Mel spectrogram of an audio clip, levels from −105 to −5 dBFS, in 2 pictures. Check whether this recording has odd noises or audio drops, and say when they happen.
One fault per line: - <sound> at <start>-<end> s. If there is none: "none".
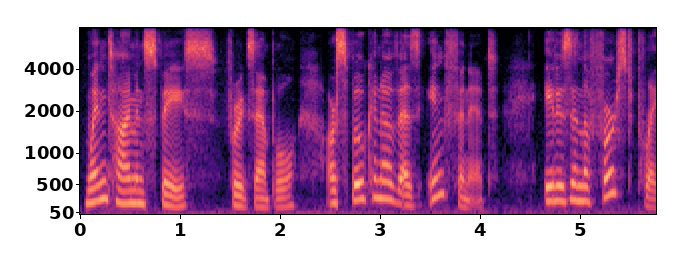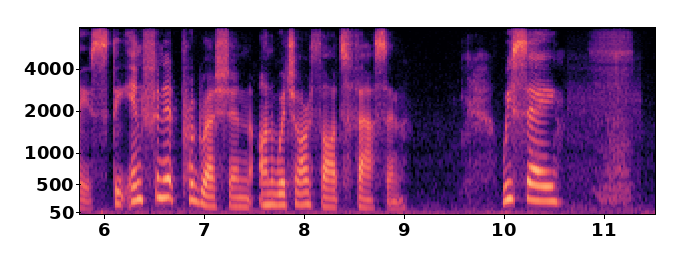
- sniff at 10.8-11.3 s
